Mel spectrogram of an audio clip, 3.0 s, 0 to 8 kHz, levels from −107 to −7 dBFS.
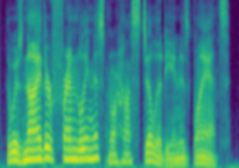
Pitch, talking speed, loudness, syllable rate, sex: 135 Hz, 180 wpm, -19 LUFS, 6.2 syllables/s, male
